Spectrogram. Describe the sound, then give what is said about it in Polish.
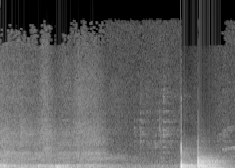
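Plates being laid out on a table while setting it: two sharp clinks in quick succession near the end, after a faint background rustle. “No więc ja sobie teraz te talerzyki rozłożę”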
